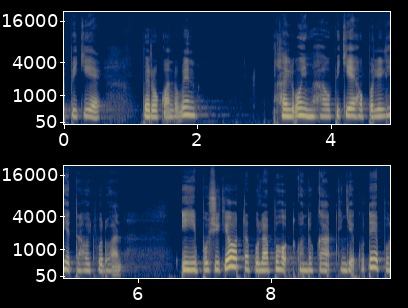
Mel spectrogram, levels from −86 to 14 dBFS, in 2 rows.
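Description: Listening to this speech recording, nothing stood out as a technical problem at any point.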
